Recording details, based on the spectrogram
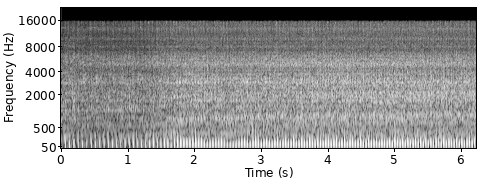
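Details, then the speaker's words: Honda Vario 125 (old) after valve clearance readjustment, rocker arms somewhat worn: starts and settles into fast idle with light rapid tapping on top; valve train tick persists. "Kalian saja saya coba untuk setel ulang klepnya karena tadi kan berisik, meskipun sebenarnya ini templarnya sudah agak oblak ya, mudah-mudahan bisa sedikit lebih halus."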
